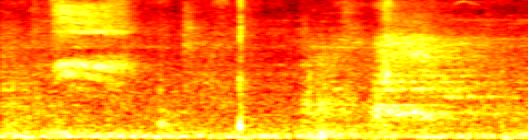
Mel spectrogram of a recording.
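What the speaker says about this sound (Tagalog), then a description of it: "Yung mga uwak mo." Crows near a budget hotel in Singapore's Geylang area, giving a few harsh caws close by, set against a low background hum with faint murmured talk.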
